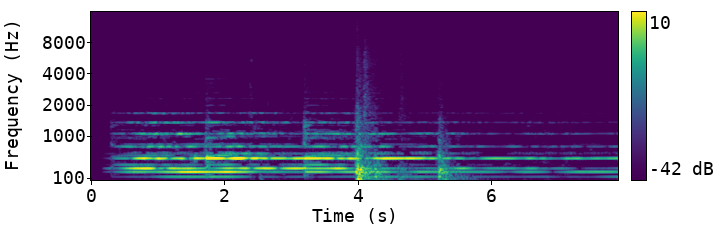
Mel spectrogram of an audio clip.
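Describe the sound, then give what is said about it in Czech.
The large bell Augustin in the White Tower (Bílá věž) in Hradec Králové tolls, struck several times at uneven intervals, each blow layering onto a deep, humming resonance that rings on steadily between strikes. “Na nový rok tak obyvatelé Hradce Králové zvonění na Bílé věži neuslyší.”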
